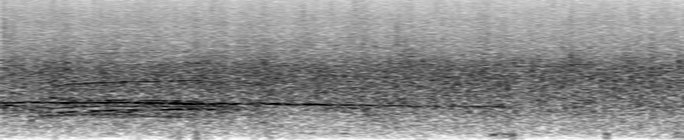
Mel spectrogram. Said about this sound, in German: So, meine Damen und Herren, ich darf mal einen großen Applaus bitten.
